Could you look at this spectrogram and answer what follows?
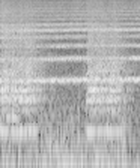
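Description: A loud fire engine siren wails steadily, its tone rising and falling in two long sweeps, close and continuous.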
